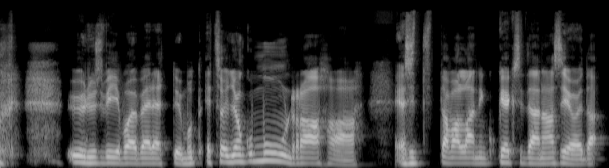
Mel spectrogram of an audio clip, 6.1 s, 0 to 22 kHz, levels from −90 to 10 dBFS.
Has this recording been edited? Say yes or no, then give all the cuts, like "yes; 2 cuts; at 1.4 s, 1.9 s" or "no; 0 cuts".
yes; 2 cuts; at 2.0 s, 4.0 s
